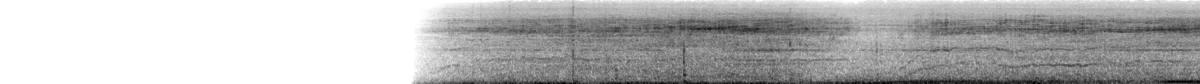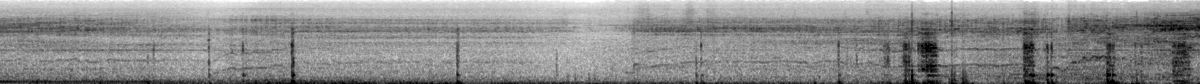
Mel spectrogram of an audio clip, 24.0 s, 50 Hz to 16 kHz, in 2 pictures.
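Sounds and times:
low steady hum: 0:04.2 - 0:24.0
toy trucks driving on snow: 0:04.3 - 0:24.0.

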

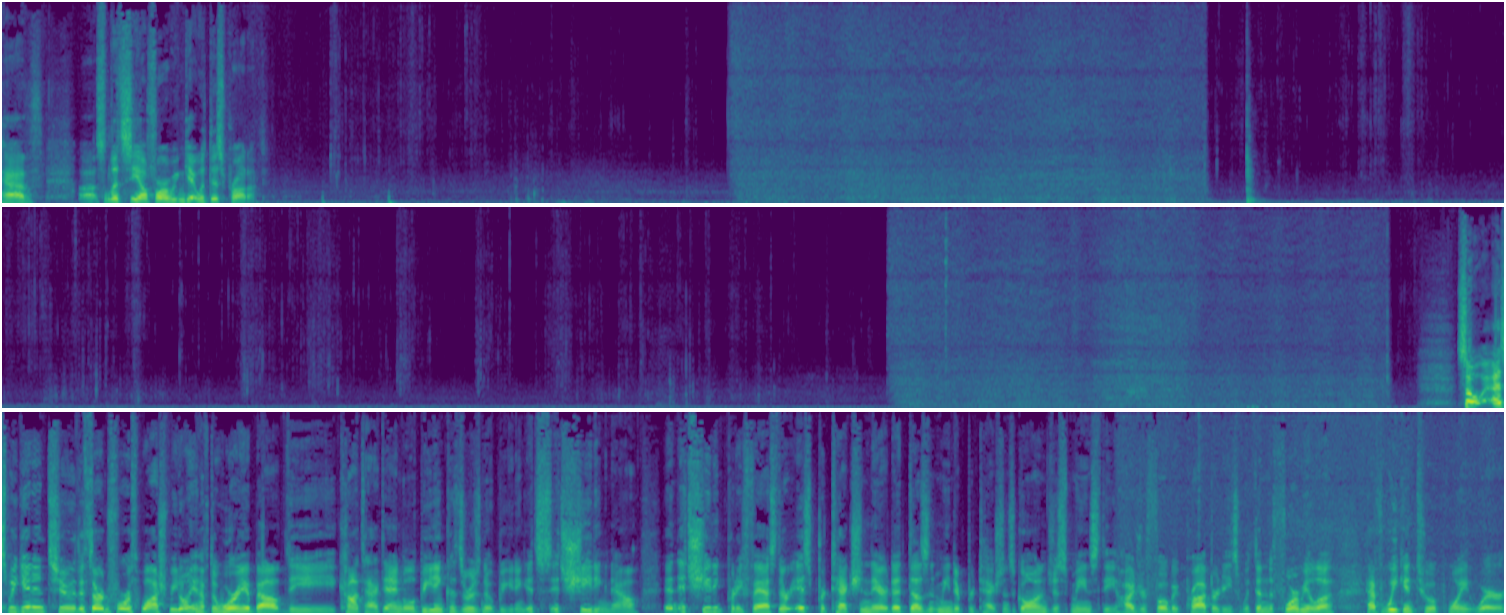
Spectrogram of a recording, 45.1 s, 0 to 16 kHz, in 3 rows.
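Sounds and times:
hose spraying water on car: 0:07.3 - 0:12.2, 0:23.9 - 0:29.0, 0:40.5 - 0:45.0.

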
